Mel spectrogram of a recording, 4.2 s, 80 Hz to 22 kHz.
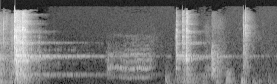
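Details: Mother cat, surrendered to a shelter with her kittens born November 22, playing and chasing with her black male kitten; loud thumping scuffles, a brief wavering harmonic cry in the middle, then more bumps and rustles.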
